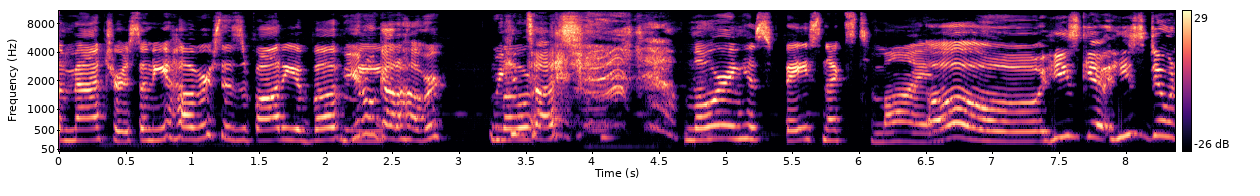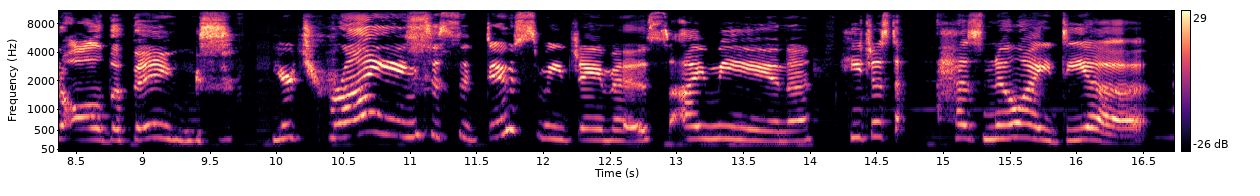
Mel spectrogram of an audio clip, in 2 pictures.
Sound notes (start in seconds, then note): 3.4 both Snicker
